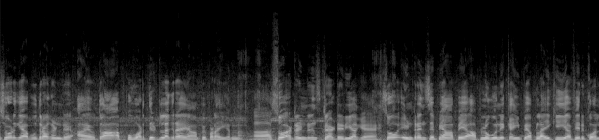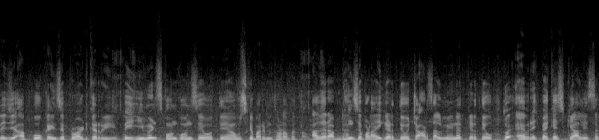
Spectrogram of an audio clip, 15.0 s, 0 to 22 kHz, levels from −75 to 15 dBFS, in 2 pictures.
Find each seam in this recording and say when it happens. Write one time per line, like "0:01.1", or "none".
0:03.1
0:04.7
0:09.0
0:11.4
0:13.7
